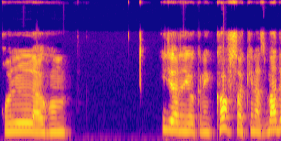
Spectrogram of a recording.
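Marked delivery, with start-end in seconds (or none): 0.0-0.9 قل لهم with the lam doubled and slow; geminated lam. Shown as a demonstration. Teacher models Quran recitation doubling the lam.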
